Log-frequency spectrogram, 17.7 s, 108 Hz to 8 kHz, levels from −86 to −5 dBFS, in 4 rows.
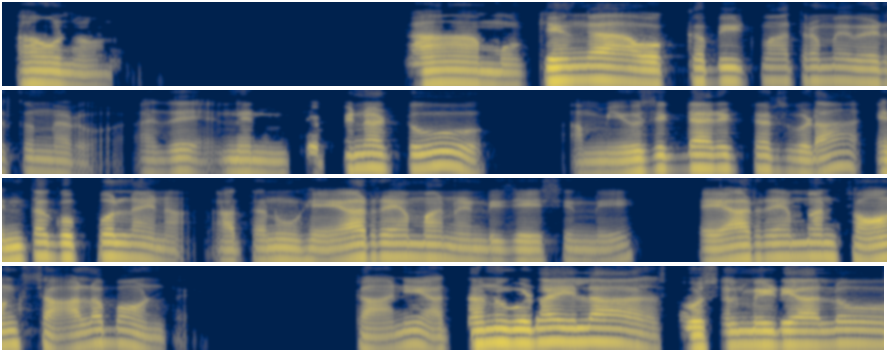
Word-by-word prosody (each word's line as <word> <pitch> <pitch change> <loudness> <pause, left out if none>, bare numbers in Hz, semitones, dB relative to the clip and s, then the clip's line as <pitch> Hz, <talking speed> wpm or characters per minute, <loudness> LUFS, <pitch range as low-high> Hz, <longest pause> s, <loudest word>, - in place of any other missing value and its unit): అవునవును. 105 -4 -2 1.5
ఆ! 120 +1 +5 0.3
ముఖ్యంగా 145 +8 +4 0.2
ఒక్క 125 +3 -6
బీట్ 140 -2 -2
మాత్రమే 145 0 -6
పెడుతున్నారు. 120 -4 -7 0.3
అదే 120 +2 -6 0.2
నేను 115 -1 -4 0.2
చెప్పినట్టు 150 0 -1 0.8
ఆ! - - -9
మ్యూజిక్ 120 +6 -2
డైరెక్టర్స్ 145 -3 0
గూడా 120 +3 -1 0.3
ఎంత 120 +1 0
గొప్పోళ్ళయినా, 140 -5 0 0.3
అతను 110 +3 -5 0.2
'ఏఆర్ 130 +6 +3
రెహమాన్' 140 -3 0
అండి 110 -1 -5
చేసింది. 105 +1 -7 0.5
'ఏఆర్ 130 +4 +3
రెహమాన్' 145 0 -1
సాంగ్స్ 135 +4 +3
చాలా 120 +7 +1
బావుంటాయి. 120 -9 -5 0.8
కానీ 110 +6 -1
అతను 150 +9 +3
గూడా 160 +2 +6
ఇలా 170 0 +5 0.4
సోషల్ 120 +5 +1
మీడియాలో 145 +1 +4
130 Hz, 110 wpm, -23 LUFS, 115-145 Hz, 1.5 s, గూడా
